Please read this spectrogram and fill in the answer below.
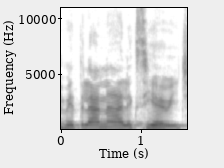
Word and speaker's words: Svetlana Alexievich: ¿Puedes pronunciar la autora? Es Svetlana Alexievich, es complicadísima.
